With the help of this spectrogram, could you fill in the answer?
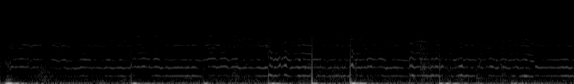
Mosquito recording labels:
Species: mosquito; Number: one; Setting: cup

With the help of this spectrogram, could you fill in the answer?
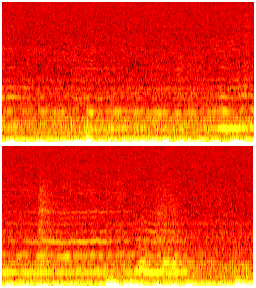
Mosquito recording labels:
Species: Anopheles arabiensis; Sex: female; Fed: unfed; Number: one; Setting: cup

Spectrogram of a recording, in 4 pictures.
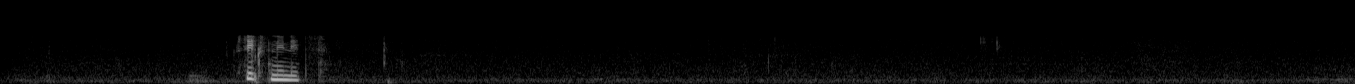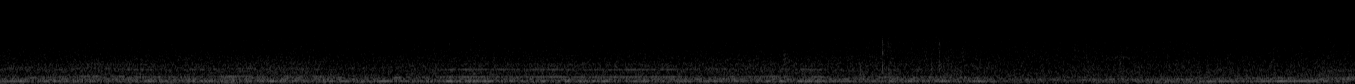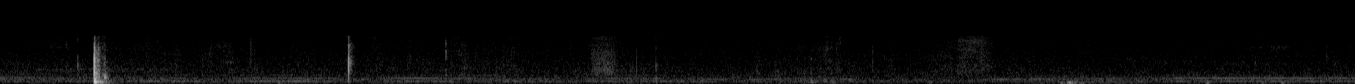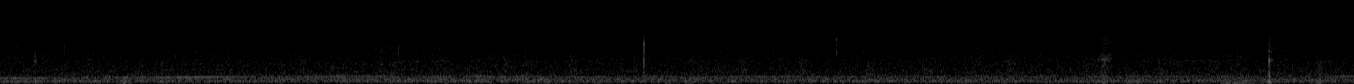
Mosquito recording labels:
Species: no mosquito; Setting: insect culture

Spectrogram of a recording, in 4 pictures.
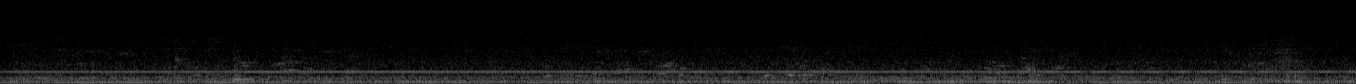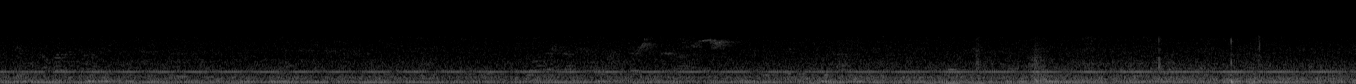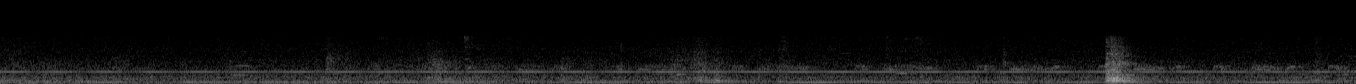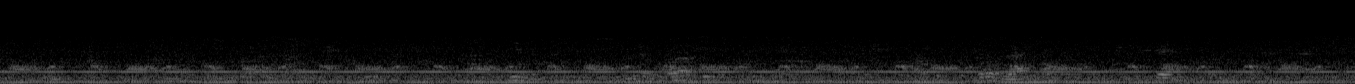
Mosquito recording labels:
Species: no mosquito; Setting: insect culture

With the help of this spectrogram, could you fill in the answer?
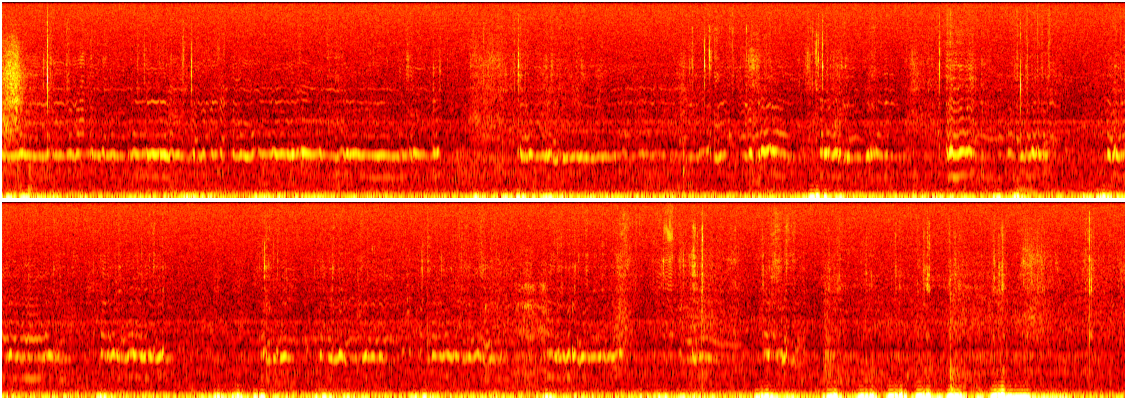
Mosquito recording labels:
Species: Anopheles arabiensis; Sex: female; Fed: unfed; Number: one; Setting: cup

